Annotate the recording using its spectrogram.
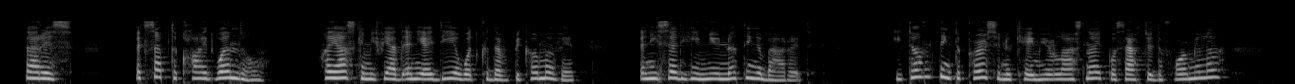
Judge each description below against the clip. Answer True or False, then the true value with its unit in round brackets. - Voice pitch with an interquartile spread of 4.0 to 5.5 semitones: False (3.5 semitones)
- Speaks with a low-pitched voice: False (260 Hz)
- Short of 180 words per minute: False (195 wpm)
